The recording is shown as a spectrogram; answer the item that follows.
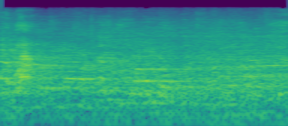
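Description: Young girls' voices, high-pitched and excited: a short rising squeal at the start, then held, unclear vocal sounds.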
